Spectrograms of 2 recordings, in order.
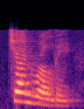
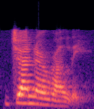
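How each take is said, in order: First: It is said with three syllables. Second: It is said with four syllables. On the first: The speaker calls it right. "we say generally. Generally" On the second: The speaker calls it wrong. "not generally"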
